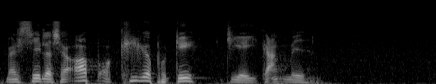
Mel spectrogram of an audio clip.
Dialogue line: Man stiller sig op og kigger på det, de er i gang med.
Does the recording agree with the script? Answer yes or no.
yes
